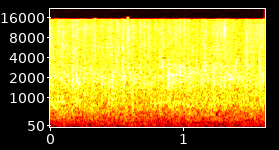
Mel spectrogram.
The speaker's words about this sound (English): Would you give the Lord a clap offering?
